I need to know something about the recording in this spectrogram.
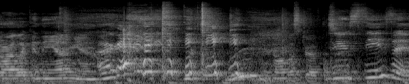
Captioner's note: laughs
